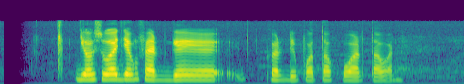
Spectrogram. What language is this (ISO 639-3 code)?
sun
